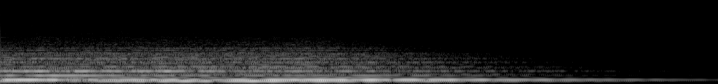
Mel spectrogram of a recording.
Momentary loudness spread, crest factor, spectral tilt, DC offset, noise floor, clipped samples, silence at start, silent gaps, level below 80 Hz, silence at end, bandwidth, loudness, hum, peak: 15 LU; 14 dB; -12 dB/octave; under 0.1%; -58 dBFS; under 0.1%; 0 s; none; -70 dBFS; 0.85 s; 3.5 kHz; -24 LUFS; none; -10 dBFS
